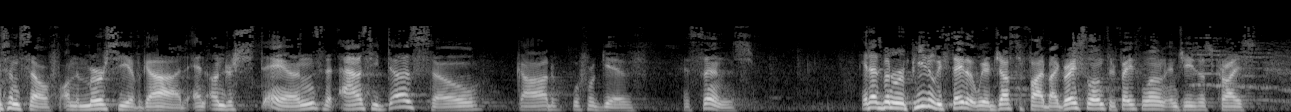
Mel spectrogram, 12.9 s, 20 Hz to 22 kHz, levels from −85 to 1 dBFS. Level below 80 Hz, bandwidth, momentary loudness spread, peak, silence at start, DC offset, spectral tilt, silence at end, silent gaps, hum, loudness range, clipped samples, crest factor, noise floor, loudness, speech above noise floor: -68 dBFS; 8.4 kHz; 11 LU; -2 dBFS; 0 s; under 0.1%; -7.5 dB/octave; 0 s; none; none; 10 LU; under 0.1%; 20 dB; -57 dBFS; -21 LUFS; 36 dB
